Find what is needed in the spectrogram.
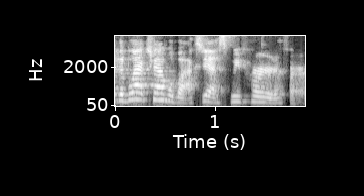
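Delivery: normal talking voice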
